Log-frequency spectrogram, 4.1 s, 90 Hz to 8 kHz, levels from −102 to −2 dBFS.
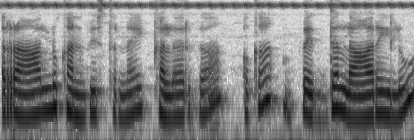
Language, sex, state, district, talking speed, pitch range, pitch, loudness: Telugu, female, Andhra Pradesh, Annamaya, 115 wpm, 200-250 Hz, 210 Hz, -17 LUFS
